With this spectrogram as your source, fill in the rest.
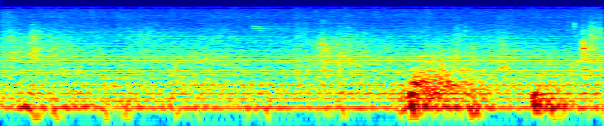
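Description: A woman's footsteps tap on a tiled floor.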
